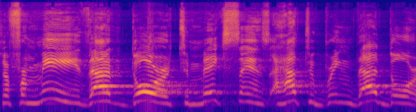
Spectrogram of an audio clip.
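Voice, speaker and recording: At a fairly slow pace, a man talks with lively intonation. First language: Spanish. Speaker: pastor. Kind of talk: sermon. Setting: video sermon from abroad. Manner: halting, frequent self-corrections.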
